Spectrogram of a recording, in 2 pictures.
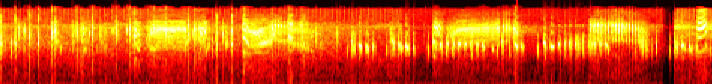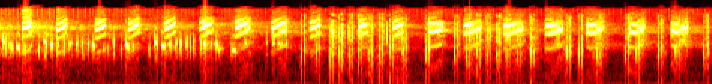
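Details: Swiftlet calling sound used to lure birds: busy high chattering that shifts into rapid, evenly spaced sharp chirps in its second half, delivered in quick bursts with ticking clicks between them.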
